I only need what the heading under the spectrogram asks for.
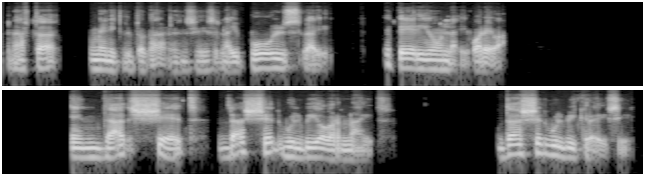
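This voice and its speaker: A man's voice: on the low side, vocal fry, a little mellow, no room sound. A man from Italy speaking English as a second language, blunt and emphatic, swearing and repeating points in a casual voice chat. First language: Italian. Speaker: voice chat participant.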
